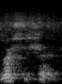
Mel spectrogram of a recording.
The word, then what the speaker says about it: Worcestershire: That and I can't pronounce it, so I feel stupid. What did you say? Worcestershire sauce. Worcestershire sauce, yes. Worcestershire.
